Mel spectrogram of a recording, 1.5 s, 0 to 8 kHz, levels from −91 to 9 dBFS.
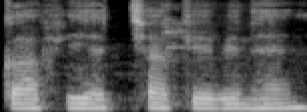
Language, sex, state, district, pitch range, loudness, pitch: Hindi, male, Uttar Pradesh, Budaun, 125-130 Hz, -20 LUFS, 125 Hz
